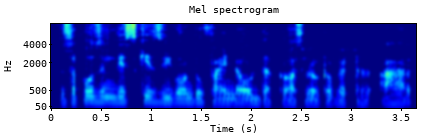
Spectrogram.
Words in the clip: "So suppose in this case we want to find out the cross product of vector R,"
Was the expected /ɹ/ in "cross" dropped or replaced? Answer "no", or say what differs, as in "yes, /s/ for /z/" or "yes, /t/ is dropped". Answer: yes, /ɹ/ is dropped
